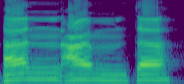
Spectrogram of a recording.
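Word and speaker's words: أَنْعَمْتَ: Karena sifat nun tidak boleh mantul, maka dibaca dengan an'amta. An'amta. Nah, kemudian sempurnakan antara hamzah dan ain dibedakan a kemudian a an a anamta. Kemudian ta jangan terlalu banyak yang ta biasa saja ta.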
